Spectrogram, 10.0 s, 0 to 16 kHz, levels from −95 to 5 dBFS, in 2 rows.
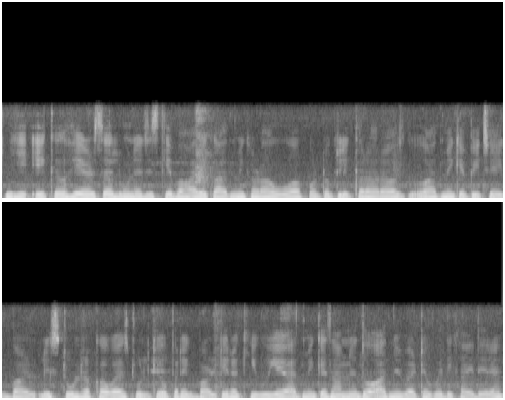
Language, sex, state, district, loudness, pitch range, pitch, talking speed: Hindi, female, Chhattisgarh, Bastar, -13 LUFS, 205-215 Hz, 210 Hz, 265 wpm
